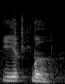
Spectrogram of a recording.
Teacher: اس کو ہم قلقلہ کریں گے اور قاف کو موٹا بھی کریں گے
